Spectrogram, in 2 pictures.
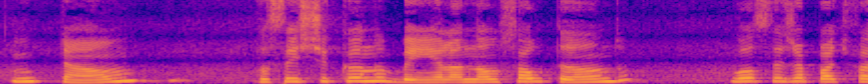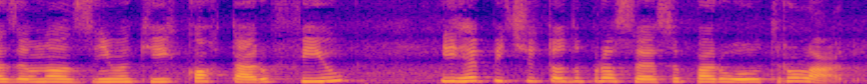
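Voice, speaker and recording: A woman's voice: sits high, brisk. A Brazilian woman teaching a hand-sewing craft lesson, patient and step-by-step, often checking in with the viewer. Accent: Brazilian Portuguese. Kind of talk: hands-on sewing tutorial.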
